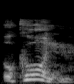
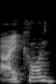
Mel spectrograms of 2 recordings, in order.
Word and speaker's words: Icon: He said Ocon instead of Icon.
